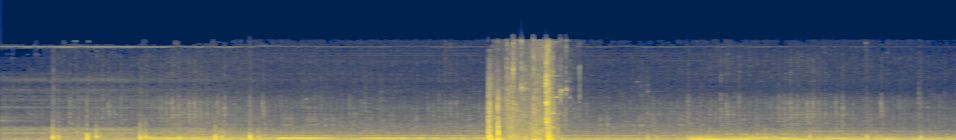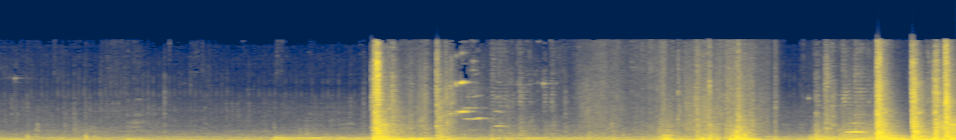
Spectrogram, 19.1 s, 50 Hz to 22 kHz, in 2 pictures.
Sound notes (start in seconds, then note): 8.0 ominous music; 8.8 metal clanking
